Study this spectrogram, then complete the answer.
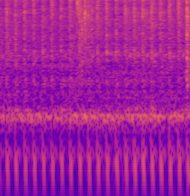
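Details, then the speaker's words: Yamaha Mio scooter, restarted after stalling while riding, with oil poured in the cylinder to aid compression: steady single-cylinder thumping, about ten even beats a second, no misses; normal idle. "Hai nah oke sudah nyala ya gak ada olinya sedikit-sedikit"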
